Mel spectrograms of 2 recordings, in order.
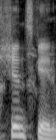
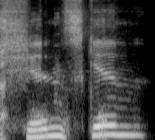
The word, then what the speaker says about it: Shinsuke: Did you see the match with Shinsuke? Nick AJ Styles looks like a a mannequin to me. But did you see the match with Shinsuke which was awesome?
